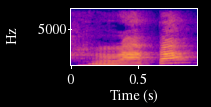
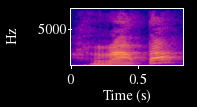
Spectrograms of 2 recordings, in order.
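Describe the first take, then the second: First: The r at the start is rolled. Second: The same.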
